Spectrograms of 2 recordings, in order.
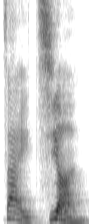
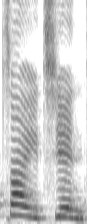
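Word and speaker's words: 再见: 중요한 규칙이 있어요 여러분 원래는 아이라고 읽어야 되잖아요요 모은 근데 아 에서는요 안이라고 읽지 않아요 그래서이 안이 아니라 앤 소리가 나와요 그래서 짜이 지안 아니고요 지엔 요것도 그냥 짜이 지엔 엔지엔 엔만 공부하면음 아이디의는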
